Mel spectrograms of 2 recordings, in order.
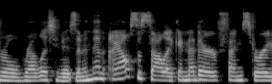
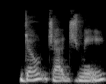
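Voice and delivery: put-on child voice, in all seriousness. Retelling a little girl's reply to her teacher: imitating a child in all seriousness. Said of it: "she looks up at me with all seriousness and she goes".

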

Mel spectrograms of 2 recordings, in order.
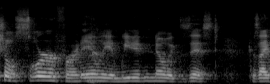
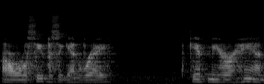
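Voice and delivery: low, put-on movie-villain voice; 6 semitones lower, 8 dB quieter than usual. Speaker mocks Star Wars villains who talk this way; Star Wars villain voice. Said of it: "another villain that talks like this".

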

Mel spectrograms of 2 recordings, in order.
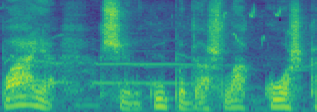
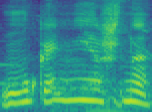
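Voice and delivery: thrilled, overjoyed, very high-pitched voice; 11 semitones higher than usual. A puppy answers the cat's suggestion about what dog he'll be, overjoyed. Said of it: "обрадовался щенок".

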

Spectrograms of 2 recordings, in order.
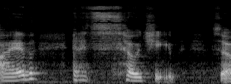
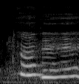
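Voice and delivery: voice cracking and breaking very high; 12 semitones higher than usual. Going through beauty favorites and praising a brown color, voice cracking. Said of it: "My voice cracked".

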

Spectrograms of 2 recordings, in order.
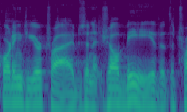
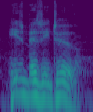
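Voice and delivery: put-on high, hushed, half-whispered little boy voice; 5 semitones higher, 10 dB quieter than usual. Telling a joke, voicing a little boy on the phone: imitating a half-whispering little boy. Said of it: "still whispering".

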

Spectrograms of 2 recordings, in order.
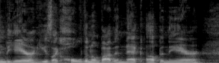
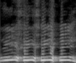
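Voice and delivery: mock, very high, very loud, drawn-out taunting fake sob; 18 dB louder than usual. Retelling a movie scene, imitating Pennywise mocking a crying kid. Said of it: "mocking him".

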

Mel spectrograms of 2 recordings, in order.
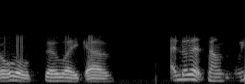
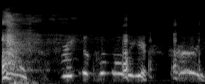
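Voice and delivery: put-on very high-pitched shouting; 4 dB louder than usual. A mother acts out yelling at her boys, retelling a yell at kids. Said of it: "yelling at the boys".

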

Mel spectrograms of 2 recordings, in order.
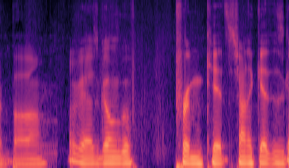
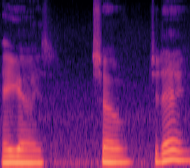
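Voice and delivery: very slow voice, every word drawn out; 2 semitones higher than usual. Joking with a teammate while playing, imitating Spoon Kid. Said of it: "we gotta speak like Spoon Kid now".

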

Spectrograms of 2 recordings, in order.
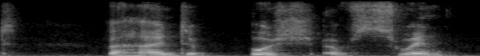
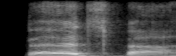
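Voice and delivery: loud, raised, proud, triumphant, victorious voice; 2 semitones higher, 10 dB louder than usual. Narrator reads the sister finally coming up with a name, triumphant. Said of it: "she said triumphantly".

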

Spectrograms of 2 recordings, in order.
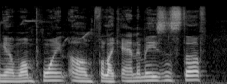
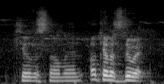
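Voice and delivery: normal talking voice

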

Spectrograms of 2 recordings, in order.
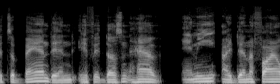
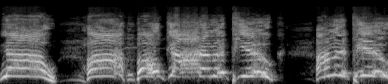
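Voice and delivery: mock scream at top of lungs, much higher, slower. Recounting a fast drive up a hill, the speaker acts out the passenger screaming at the top of his lungs. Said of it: "he's just screaming at the top of his lungs".

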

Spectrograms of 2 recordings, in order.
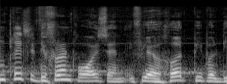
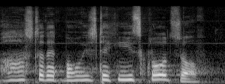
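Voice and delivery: put-on whisper, higher; 4 semitones higher than usual. Retelling what an intercessor came and said: imitating a whisper. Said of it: "come and whisper to me".

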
